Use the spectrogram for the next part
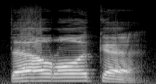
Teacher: Taraka, ta nipis, ra ni tebal, baca ra ni bagi atas tebal, kaf ni nipis.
